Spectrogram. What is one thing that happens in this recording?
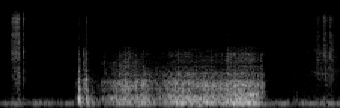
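Metal handcuffs rattle and clink as they are set down on a wooden surface.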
